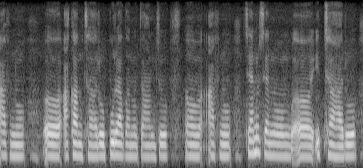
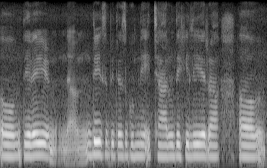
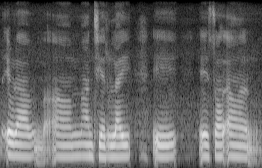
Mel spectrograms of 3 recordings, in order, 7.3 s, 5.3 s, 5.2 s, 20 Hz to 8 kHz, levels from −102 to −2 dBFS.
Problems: none marked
